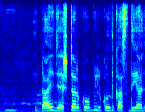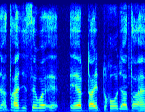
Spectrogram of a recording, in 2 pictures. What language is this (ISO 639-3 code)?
hin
